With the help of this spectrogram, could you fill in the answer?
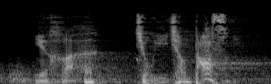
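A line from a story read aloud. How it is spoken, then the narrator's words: Low threatening curse. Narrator (Chinese): 大汉低声骂道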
